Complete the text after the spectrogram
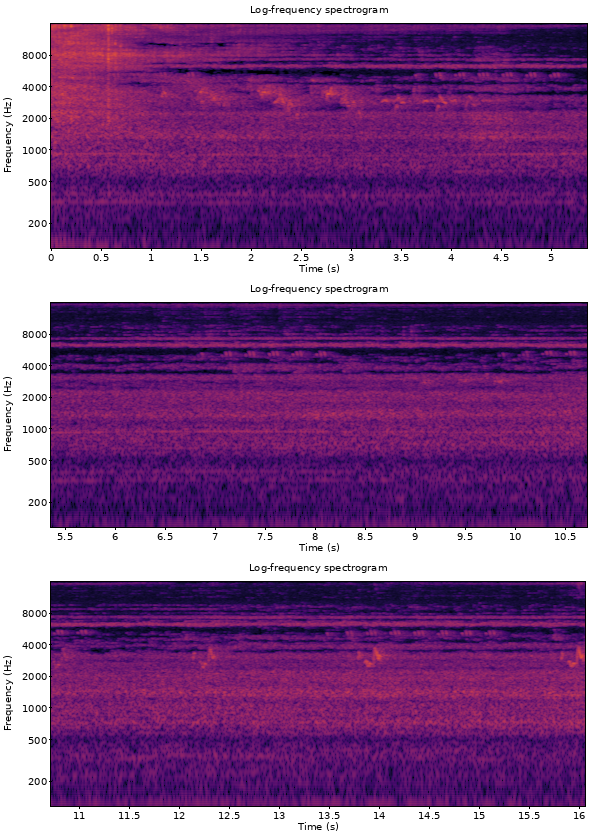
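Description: A second truck engine rumbles.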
